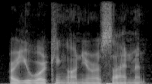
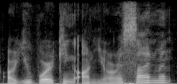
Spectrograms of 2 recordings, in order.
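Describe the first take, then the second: First: It is said flatly, not like a question. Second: It is said with question intonation. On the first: The speaker calls it wrong. "that doesn't sound like a question" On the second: The speaker calls it right. "Saying it as a question"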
